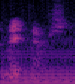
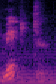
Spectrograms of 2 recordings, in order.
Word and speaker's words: Michter's: It's actually Michner's because it's MICHTER. Oh wow. There's no N in the middle of it. No, So I it's say actually I say Michter's.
